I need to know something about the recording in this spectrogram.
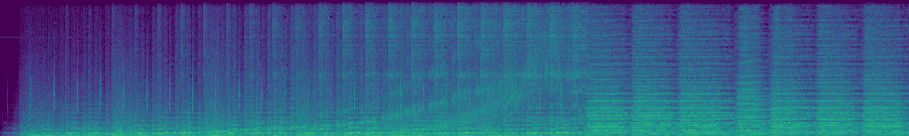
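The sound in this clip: Music from a new musical project: driving band music with a steady pounding beat and a rising swept tone that builds through the first part, then shifts to loud, sustained full chords punctuated by sharp hits.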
